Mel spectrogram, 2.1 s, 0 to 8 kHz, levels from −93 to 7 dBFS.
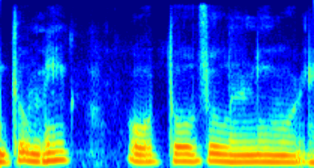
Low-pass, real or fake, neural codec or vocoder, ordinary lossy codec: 7.2 kHz; fake; codec, 24 kHz, 0.9 kbps, WavTokenizer, small release; none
